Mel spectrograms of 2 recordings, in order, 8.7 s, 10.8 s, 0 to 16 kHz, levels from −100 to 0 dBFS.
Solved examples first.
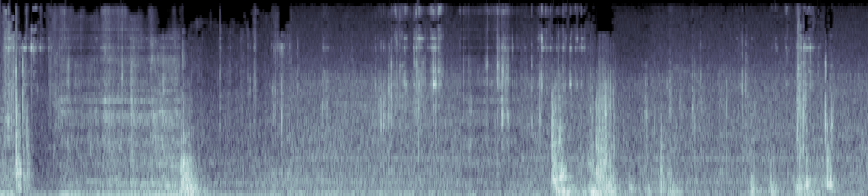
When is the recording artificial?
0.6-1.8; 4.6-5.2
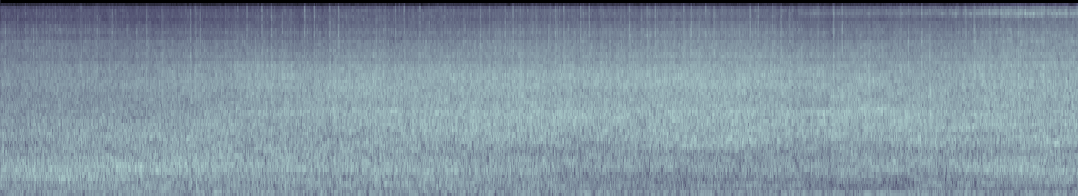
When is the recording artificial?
8.0-9.4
